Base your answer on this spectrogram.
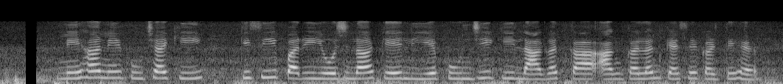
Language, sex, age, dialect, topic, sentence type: Hindi, female, 18-24, Awadhi Bundeli, banking, statement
